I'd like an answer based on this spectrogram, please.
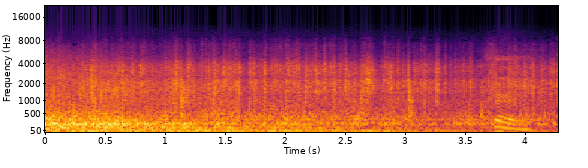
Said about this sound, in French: Lasso explosif. Ouais. En plus, voilà, il fait exploser. Il fait exploser un arbre.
